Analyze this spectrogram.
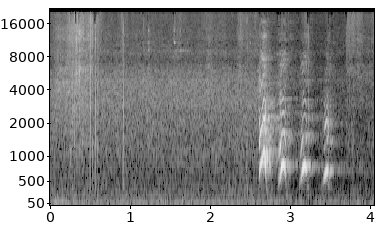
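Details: After a few quiet seconds, a German Shepherd puppy called Sangi, at play with sticks, lets out four clear, evenly spaced high-pitched yaps in under a second.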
